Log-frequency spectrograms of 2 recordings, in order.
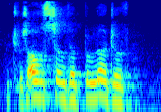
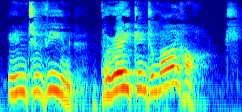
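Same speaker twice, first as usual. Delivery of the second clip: louder, higher cry to God; loud pleading cry; 5 semitones higher, 11 dB louder than usual. Pretend. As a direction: cry out the plea with force. Preacher voices a pleading prayer.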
